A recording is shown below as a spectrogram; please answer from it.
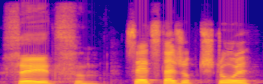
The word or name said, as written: saeaedzen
